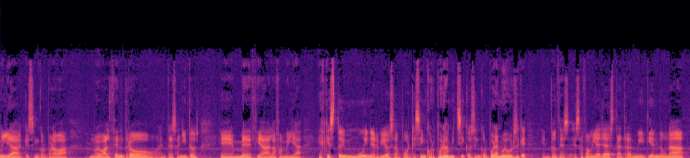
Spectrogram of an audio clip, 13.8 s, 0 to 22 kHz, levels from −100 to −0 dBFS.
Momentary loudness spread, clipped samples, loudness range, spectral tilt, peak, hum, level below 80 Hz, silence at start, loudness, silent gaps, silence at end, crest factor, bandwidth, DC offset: 9 LU; under 0.1%; 3 LU; -5.5 dB/octave; -8 dBFS; none; -48 dBFS; 0 s; -25 LUFS; none; 0 s; 16 dB; 15 kHz; 0.3%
